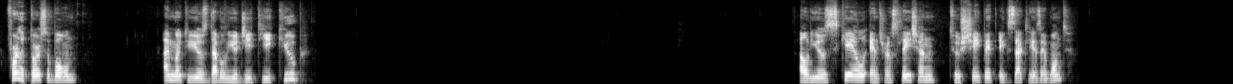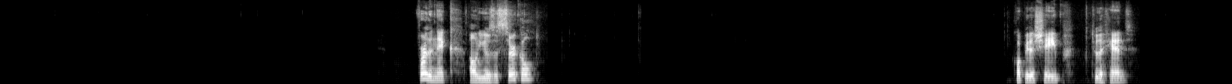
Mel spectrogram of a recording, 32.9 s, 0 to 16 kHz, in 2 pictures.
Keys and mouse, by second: 1.1-2.9 drag, 5.2 shift+click, 6.7 middle click, 8.2 shift+click, 9.4 shift+click, 10.2 shift+click, 12.3 shift+click, 13.6 shift+click, 16.3 shift+click, 17.1 shift+click, 19.2 shift+click, 19.8 shift+click, 21.4 ctrl+z, 23.0 click, 23.3-24.9 drag, 24.6 Down, 26.0 click, 27.5 shift+click, 28.4 shift+click, 31.7 click.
